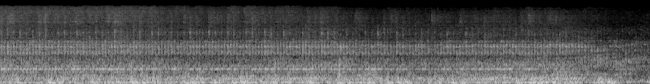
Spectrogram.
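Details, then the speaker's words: 2001 GMC Sierra V8 at idle with the AC compressor engaged: a loud metallic rattle like a tapping lifter from the compressor area. It stops almost immediately when the AC is turned off and grows louder with use; suspected compressor, clutch or AC tensioner. "hear the rattle there and I'll show you easiest way to test this is to obviously come in here turn that sucker off right you can hear the rattle go away almost immediately"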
